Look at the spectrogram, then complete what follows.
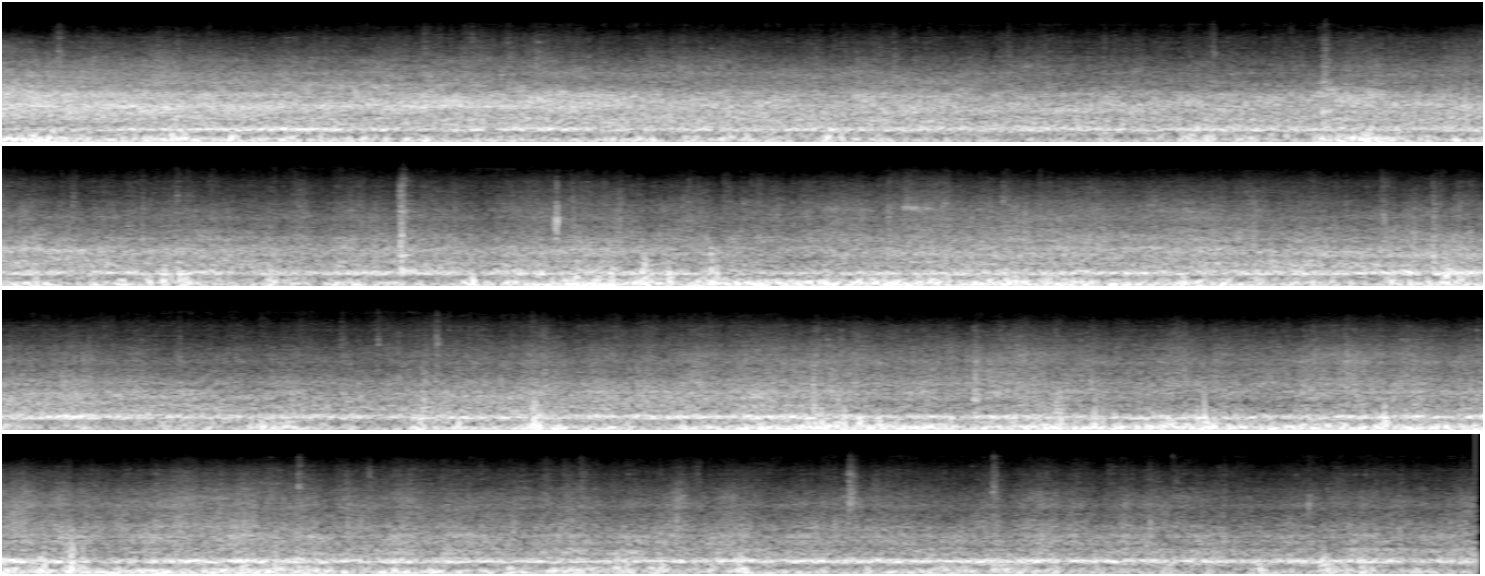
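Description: Bicycle ride over a paved path: wind buffeting the camera microphone as a steady low rumble, with a constant hum and rattle from the tyres rolling over the paving. The hiss is brighter in the first few seconds.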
